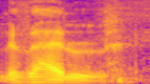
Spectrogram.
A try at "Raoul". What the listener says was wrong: You got to roll that R. Raoul.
